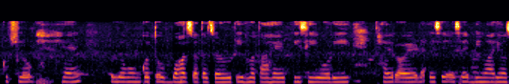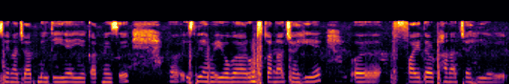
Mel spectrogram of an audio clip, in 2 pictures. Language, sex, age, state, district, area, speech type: Urdu, female, 18-30, Telangana, Hyderabad, urban, spontaneous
